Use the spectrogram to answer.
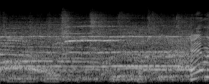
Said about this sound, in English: got a smart guy in the ring because the Grindhouse is cheering for Cameron Stewart. They want that free shirt. Yeah. CMS. See, who cares if he doesn't have a win yet? He's still one of the most popular guys here.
